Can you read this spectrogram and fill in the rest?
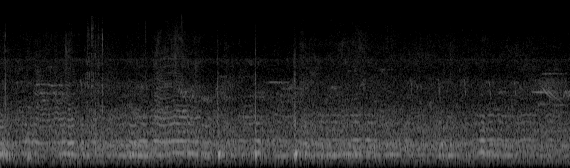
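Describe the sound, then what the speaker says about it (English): Dense, steady droning of many honey bees, drones among them, swarming around hive frames during an open-hive inspection, a close continuous buzz with scattered louder passes near the listener. "I'm seeing drones and I'm seeing, well, just a lot of bees."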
